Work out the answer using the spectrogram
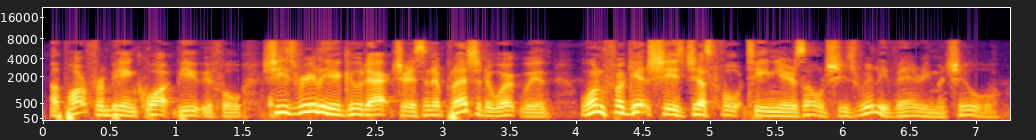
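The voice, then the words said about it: British-accented imitation of another person's voice. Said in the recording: “Maybe it's a British. ... I only did the accent ... I really thought David Bowie was in here with us when you did that.”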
